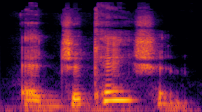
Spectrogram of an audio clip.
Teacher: the D and the Y sound form a single affricate J in education, and the T and the Y form the single fricative Sh, education.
